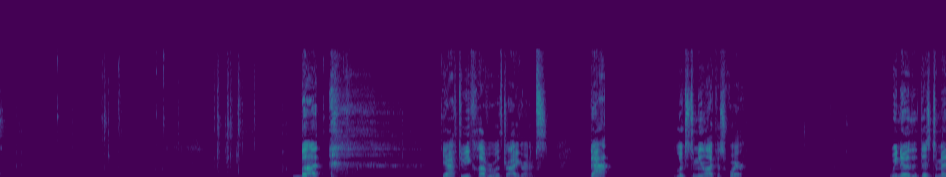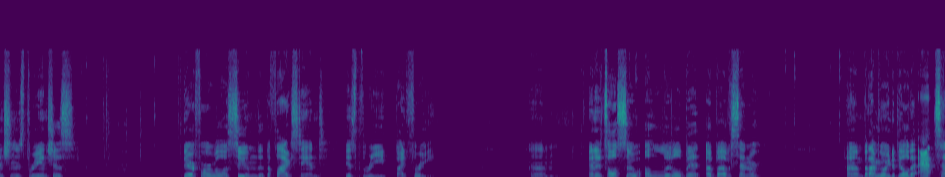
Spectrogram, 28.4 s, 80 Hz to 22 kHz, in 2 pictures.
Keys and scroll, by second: 3.1 3, 3.4 ', 3.4 Return, 22.6 g, 22.9 x, 27.7 g, 28.0 x.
